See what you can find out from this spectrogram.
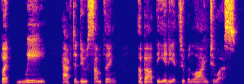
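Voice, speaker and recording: Husky-voiced professor ranting bluntly. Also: male voice, mid-range voice, a little mellow. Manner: blunt and profane, fast with many restarts. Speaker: professor hosting a live stream. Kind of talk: casual live-stream chat. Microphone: live-stream setup in his office.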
